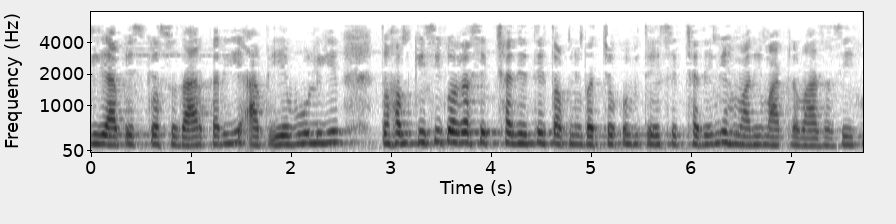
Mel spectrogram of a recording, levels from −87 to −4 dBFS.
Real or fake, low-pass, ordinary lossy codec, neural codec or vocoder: real; 7.2 kHz; MP3, 24 kbps; none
